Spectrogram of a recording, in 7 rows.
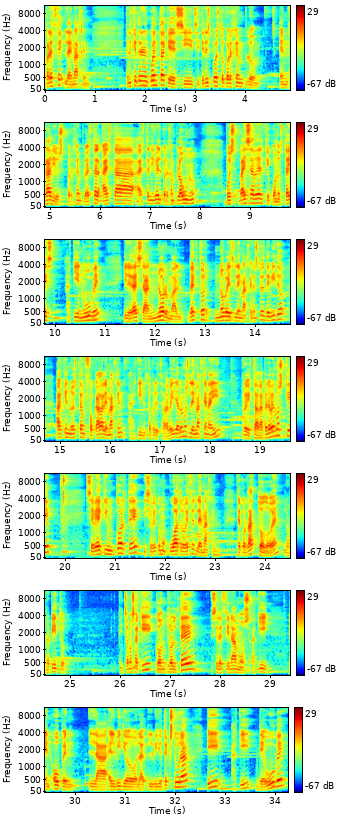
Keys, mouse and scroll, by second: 1.9-3.6 drag, 4.2-7.0 drag, 9.2-9.7 drag, 11.6-12.6 drag, 14.9-16.3 drag, 20.0 shift+middle click, 26.1 click.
